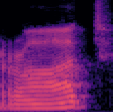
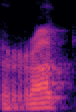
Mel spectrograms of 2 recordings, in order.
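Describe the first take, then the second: First: "raat" with the a drawn out long; long vowel. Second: "rat" with a short, clipped a; short vowel. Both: Shown as a demonstration. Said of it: "minimal pairs like rat and raat".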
